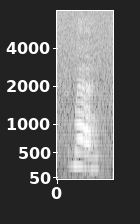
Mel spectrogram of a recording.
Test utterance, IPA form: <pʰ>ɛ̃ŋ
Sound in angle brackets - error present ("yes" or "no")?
yes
